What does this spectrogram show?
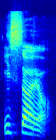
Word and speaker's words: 있어요: And we've seen throughout this unit that 있어요 is pronounced 있어요. The final consonant double S in it of 있어요 is prolonged and connected to the next syllable 어 and becomes 있어요.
